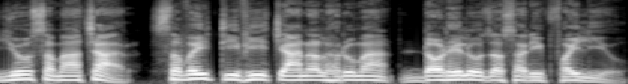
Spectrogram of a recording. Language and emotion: Nepali, neutral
